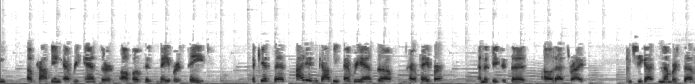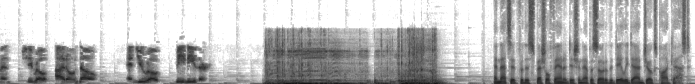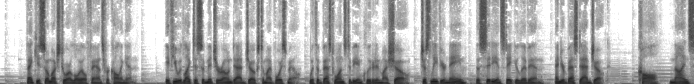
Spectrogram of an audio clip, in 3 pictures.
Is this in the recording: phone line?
yes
